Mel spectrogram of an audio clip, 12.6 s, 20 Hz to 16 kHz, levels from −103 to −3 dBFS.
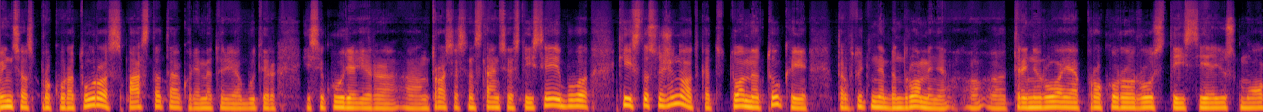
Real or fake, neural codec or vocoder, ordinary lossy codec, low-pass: fake; autoencoder, 48 kHz, 128 numbers a frame, DAC-VAE, trained on Japanese speech; Opus, 16 kbps; 14.4 kHz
